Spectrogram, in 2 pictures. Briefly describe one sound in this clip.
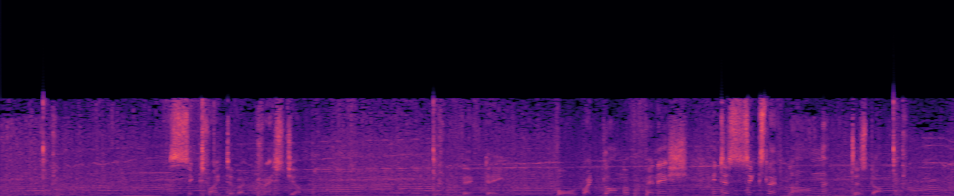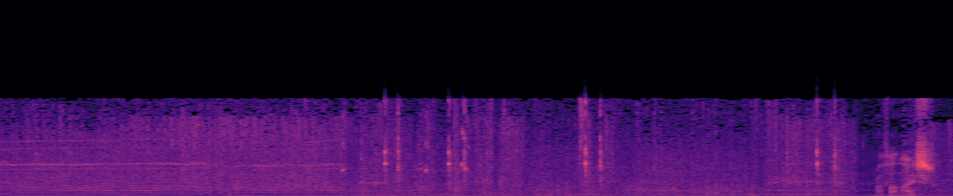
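A rally car engine roars and revs as it races along.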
